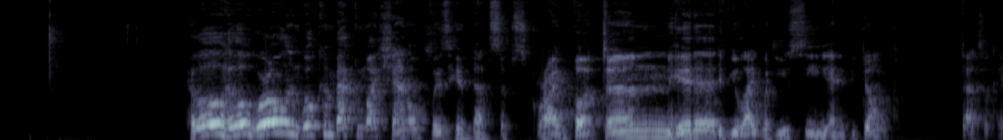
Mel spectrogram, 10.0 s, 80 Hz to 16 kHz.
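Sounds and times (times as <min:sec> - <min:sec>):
man speaking: 0:01.9 - 0:10.0.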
